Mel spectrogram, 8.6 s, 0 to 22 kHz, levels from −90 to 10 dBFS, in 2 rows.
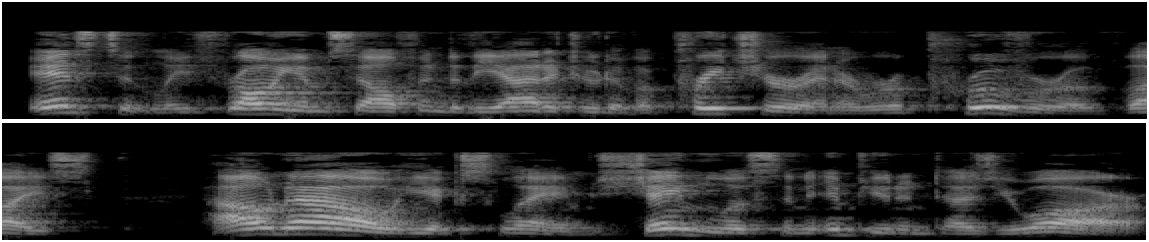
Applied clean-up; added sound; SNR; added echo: none; none; none; none.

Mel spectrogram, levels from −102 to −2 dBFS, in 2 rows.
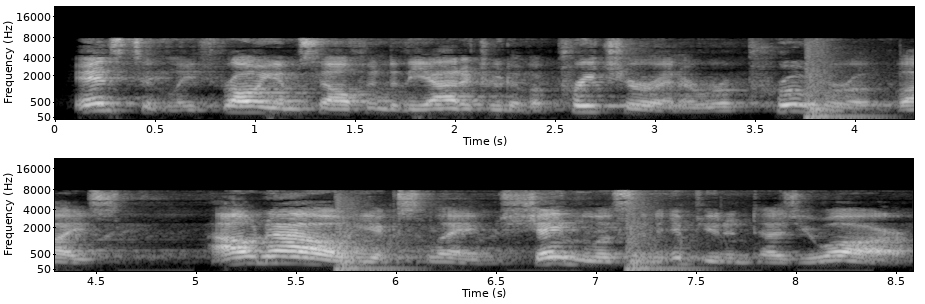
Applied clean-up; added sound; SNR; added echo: none; Gunshot, gunfire; 17 dB; reverberation time 1.5 s.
